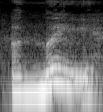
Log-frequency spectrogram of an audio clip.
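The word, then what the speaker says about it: a naoi: 9 is a ni, which is probably my favorite number to say. So the trick to saying this number correctly is it's somewhere between a ni and a nui.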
